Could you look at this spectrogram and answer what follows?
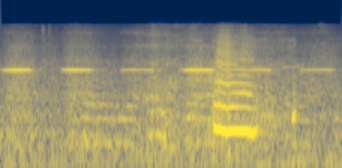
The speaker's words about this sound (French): Ça c'est un camion. Un camion qui fait marche arrière. Qui fait un bruit comme ça.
